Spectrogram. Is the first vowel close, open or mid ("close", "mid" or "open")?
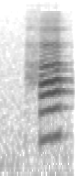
open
